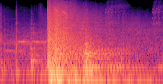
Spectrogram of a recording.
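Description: Wooden boards smash and clatter loudly.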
